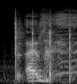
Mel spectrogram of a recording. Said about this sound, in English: clap for your own.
